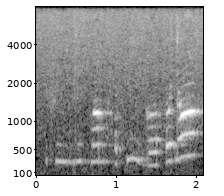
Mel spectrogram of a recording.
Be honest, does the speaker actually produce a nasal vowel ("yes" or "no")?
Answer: yes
